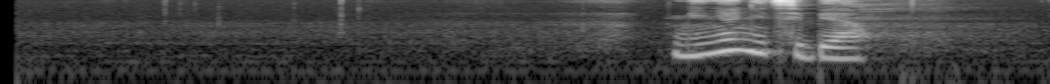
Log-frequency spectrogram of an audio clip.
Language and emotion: Russian, sad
